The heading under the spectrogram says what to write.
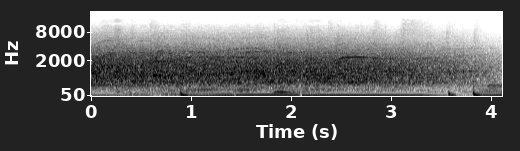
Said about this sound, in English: Let me get some round of applause here.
